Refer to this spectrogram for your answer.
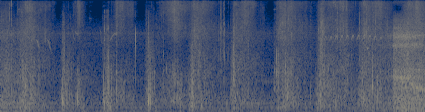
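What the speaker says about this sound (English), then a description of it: "Did I hear footsteps?" Footsteps crunch along in the hunting video game Hunter Call of the Wild, steady repeated steps over soft ground at a moderate distance, with faint outdoor ambience and no talking.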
